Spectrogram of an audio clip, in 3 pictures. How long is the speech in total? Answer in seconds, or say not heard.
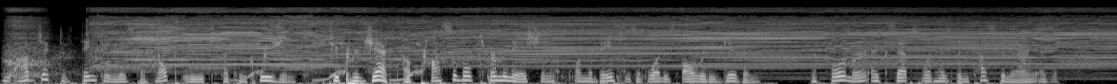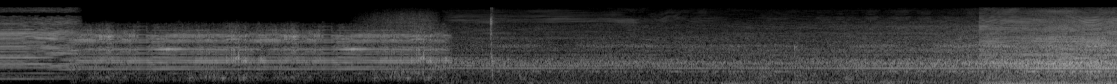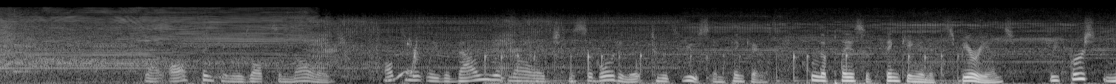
20 s.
